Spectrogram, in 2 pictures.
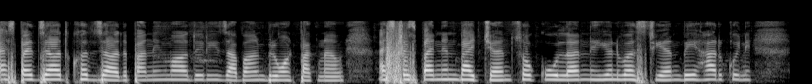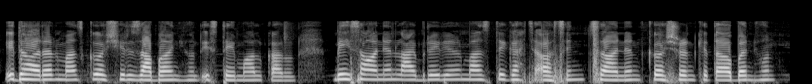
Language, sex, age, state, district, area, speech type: Kashmiri, female, 30-45, Jammu and Kashmir, Srinagar, urban, spontaneous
